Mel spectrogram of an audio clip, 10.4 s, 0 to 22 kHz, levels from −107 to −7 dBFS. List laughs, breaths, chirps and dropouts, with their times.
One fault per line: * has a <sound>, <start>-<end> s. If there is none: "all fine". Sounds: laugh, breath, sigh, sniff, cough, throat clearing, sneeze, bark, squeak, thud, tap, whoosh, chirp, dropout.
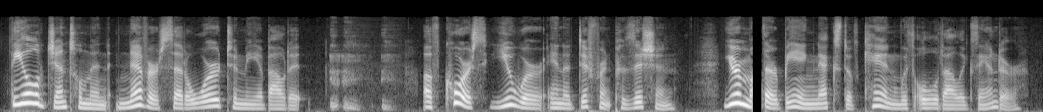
* has a throat clearing, 3.3-4.0 s
* has a dropout, 7.5-7.6 s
